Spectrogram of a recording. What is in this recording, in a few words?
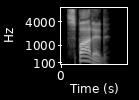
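"spotted", English word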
